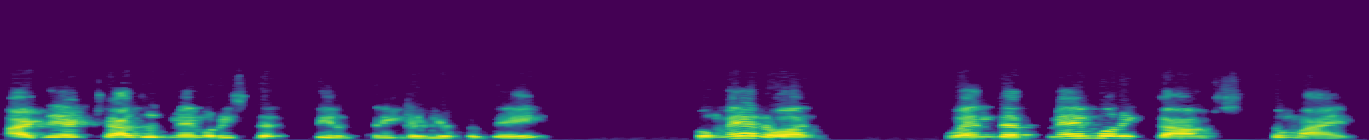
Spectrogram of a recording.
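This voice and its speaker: A man's voice: high-pitched, dry recording, lo-fi sound. A man preaching a sermon in mixed Tagalog and English, asking the audience rhetorical questions and checking in with "okay?". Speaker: pastor.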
